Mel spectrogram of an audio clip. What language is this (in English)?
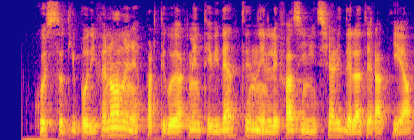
Italian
